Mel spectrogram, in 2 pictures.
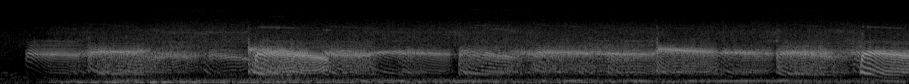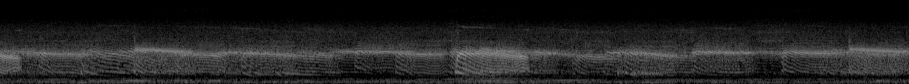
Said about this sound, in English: Spadefoots usually call for only a few days following torrential rains. Although it is most often heard in late winter or early spring, it may be heard following heavy rains at any season.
